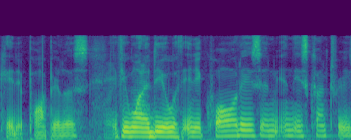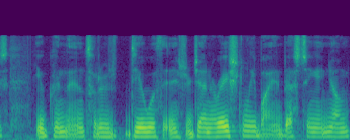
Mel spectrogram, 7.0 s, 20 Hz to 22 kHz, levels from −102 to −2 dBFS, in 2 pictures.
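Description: No dropouts, clicks, distortion or timing breaks are audible at any point in the audio.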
